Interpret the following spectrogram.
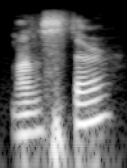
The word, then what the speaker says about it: monster: It's another case of where the O, it sounds like an A sound, like in the words doll.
